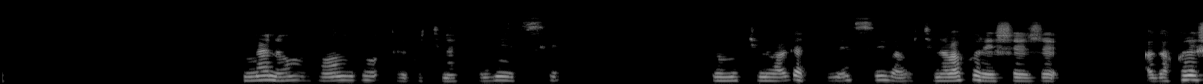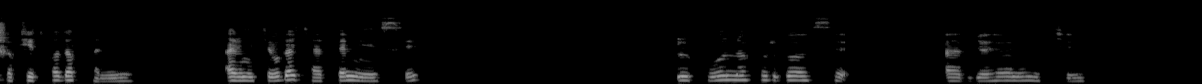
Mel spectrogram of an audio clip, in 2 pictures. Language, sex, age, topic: Kinyarwanda, female, 36-49, government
